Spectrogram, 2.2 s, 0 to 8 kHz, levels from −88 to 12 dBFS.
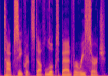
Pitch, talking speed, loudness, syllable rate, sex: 100 Hz, 195 wpm, -19 LUFS, 5.1 syllables/s, male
